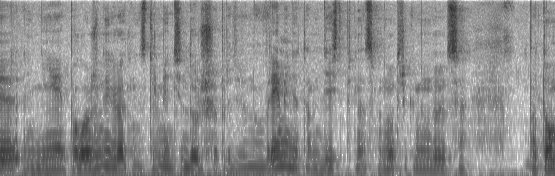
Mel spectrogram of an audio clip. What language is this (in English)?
Russian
